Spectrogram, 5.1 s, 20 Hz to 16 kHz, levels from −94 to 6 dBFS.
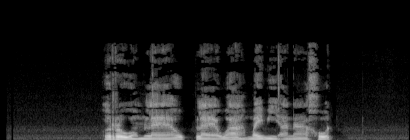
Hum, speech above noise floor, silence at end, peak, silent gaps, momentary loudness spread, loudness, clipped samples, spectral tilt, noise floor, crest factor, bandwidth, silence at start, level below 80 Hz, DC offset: none; 41 dB; 1 s; -2 dBFS; none; 9 LU; -22 LUFS; under 0.1%; -6.5 dB/octave; -62 dBFS; 22 dB; 11.5 kHz; 1.3 s; -56 dBFS; under 0.1%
